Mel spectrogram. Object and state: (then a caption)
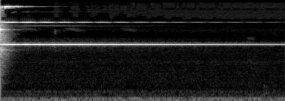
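Genuine silver dollar coin. A real silver Morgan dollar is pinged once, giving a bright, high ring. The ring sustains and fades slowly across the clip, the long ring expected of a genuine silver dollar.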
